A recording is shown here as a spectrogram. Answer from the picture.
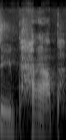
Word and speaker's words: CPAP: public service announcement yeah it's it's pronounced CPAP continuous positive airway pressure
